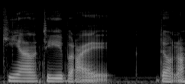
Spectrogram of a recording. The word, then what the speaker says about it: Chianti: much Chardonnay Sauvignon Blanc Chianti which is actually pronounced Chianti but I don't know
